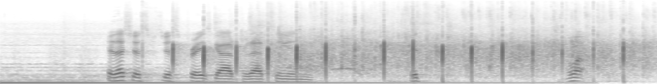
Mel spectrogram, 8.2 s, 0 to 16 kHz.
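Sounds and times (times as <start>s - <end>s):
speech: 1.3s - 4.1s, 5.1s - 5.5s, 7.1s - 7.5s
audience applause: 2.1s - 8.1s.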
